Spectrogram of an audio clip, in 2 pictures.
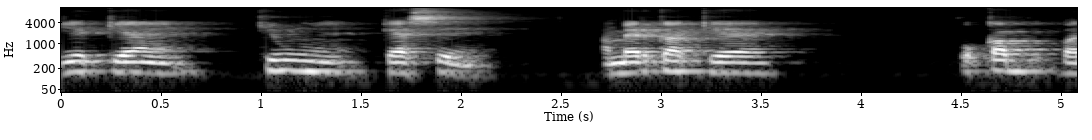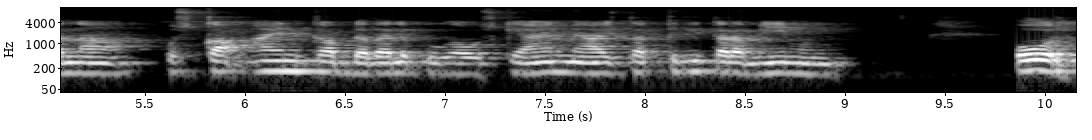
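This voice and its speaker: A man with a fairly high pitch and a dark, mellow tone speaks in a monotone, flat intonation. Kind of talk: political commentary talk.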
